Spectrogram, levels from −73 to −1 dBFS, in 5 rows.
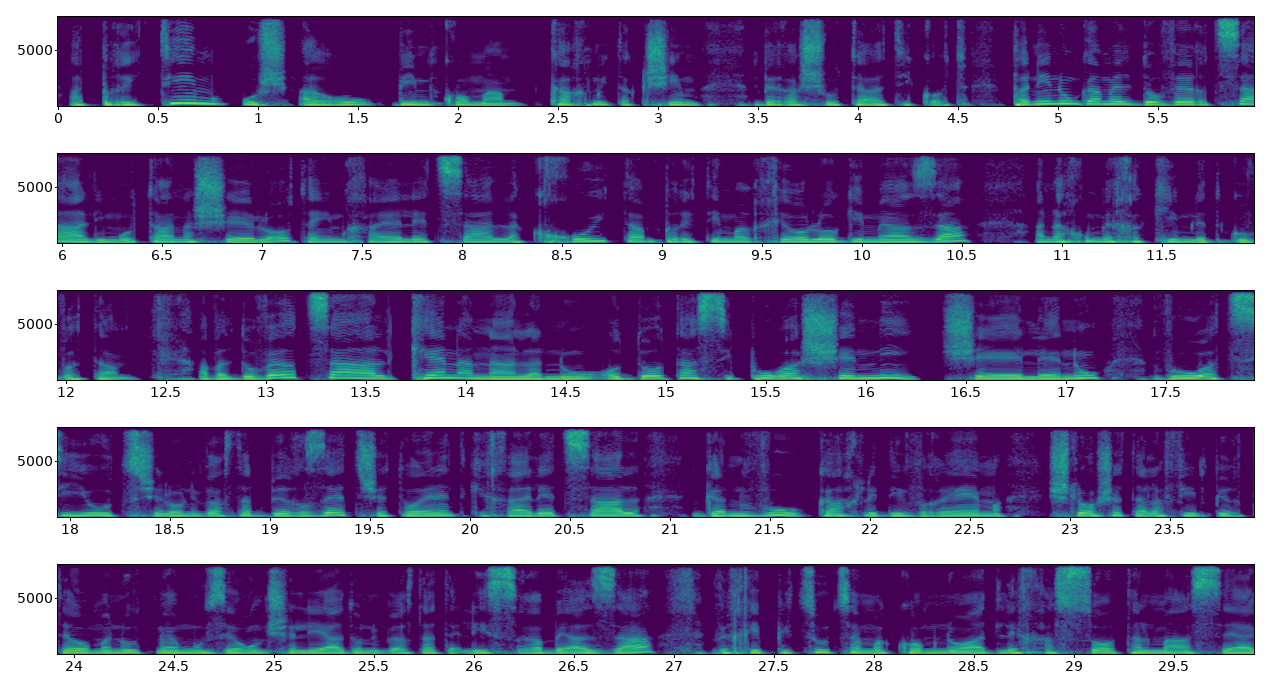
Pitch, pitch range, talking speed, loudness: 170 Hz, 155-190 Hz, 130 wpm, -24 LUFS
